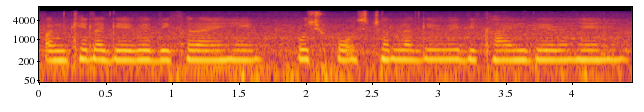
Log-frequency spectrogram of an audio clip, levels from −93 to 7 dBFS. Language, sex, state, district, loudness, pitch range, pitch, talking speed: Hindi, female, Madhya Pradesh, Dhar, -11 LUFS, 220-230 Hz, 225 Hz, 190 wpm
